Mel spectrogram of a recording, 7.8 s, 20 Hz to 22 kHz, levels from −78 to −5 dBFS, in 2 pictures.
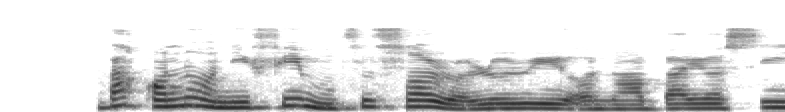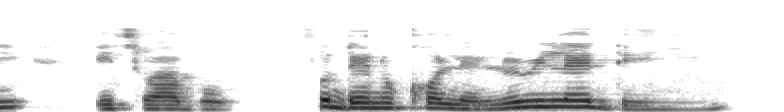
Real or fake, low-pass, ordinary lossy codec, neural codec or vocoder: real; none; none; none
